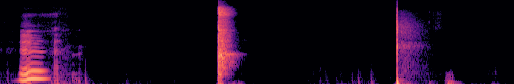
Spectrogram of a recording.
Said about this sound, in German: Also, wir müssen zuerst klatschen. Blind klatschen ist. Blind klatschen. Blind klatschen.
